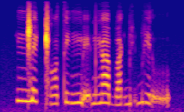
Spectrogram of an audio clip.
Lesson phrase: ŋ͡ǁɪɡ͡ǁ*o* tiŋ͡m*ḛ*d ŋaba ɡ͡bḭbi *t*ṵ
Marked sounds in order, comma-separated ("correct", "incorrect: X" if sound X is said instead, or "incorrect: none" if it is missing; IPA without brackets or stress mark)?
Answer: incorrect: ɔ, correct, incorrect: ɾ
